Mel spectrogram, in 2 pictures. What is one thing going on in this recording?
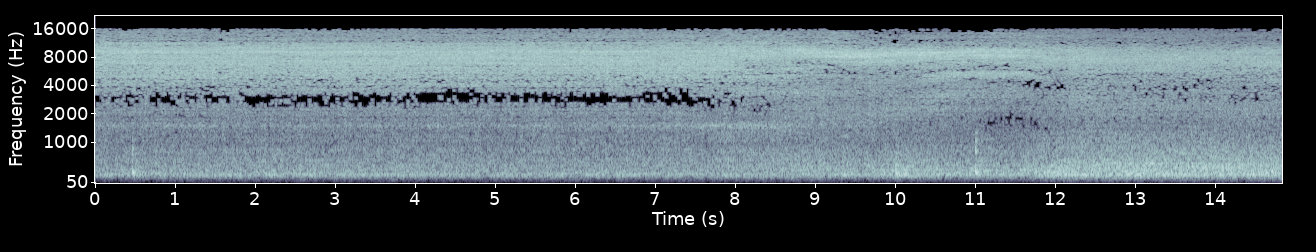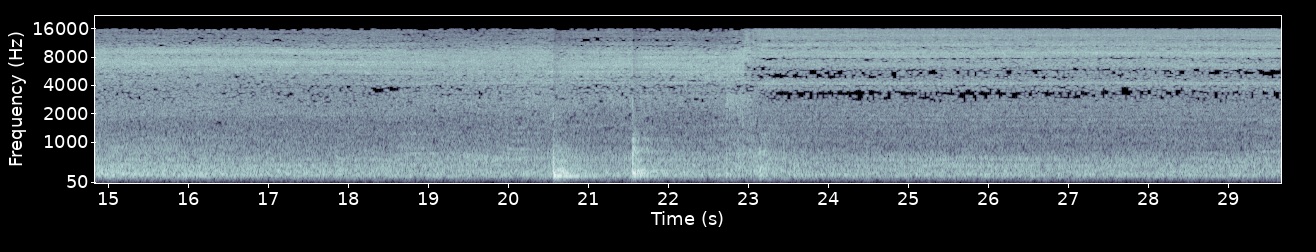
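Machinery hums steadily in a large hall.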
